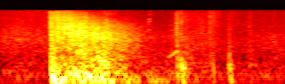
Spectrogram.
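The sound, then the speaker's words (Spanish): A single loud gunshot as a trigger is pulled, a sharp blast about half a second in that rolls off over the next half second, followed by a few faint, softer knocks. “Si don Víctor vuelve a disparar, me mata. Y entonces, suavemente oprimió el gatillo.”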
